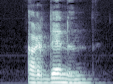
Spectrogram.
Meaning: Ardennes (forest, geographic region and low mountain range in France, Belgium, Germany and Luxembourg; in full, Ardennes Forest, Ardenne Forest, or Forest of Ardennes)
- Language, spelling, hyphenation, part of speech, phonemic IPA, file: Dutch, Ardennen, Ar‧den‧nen, proper noun, /ˌɑrˈdɛ.nə(n)/, Nl-Ardennen.ogg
